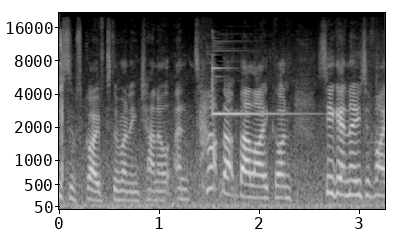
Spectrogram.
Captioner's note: bell chimes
